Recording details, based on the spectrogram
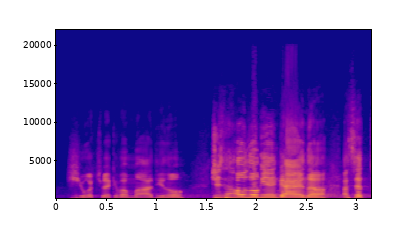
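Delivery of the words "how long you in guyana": loud demand. Retold or imitated. Lady interviewer barking at a nervous job applicant, loud. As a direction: boom it out like a stern interviewer.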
